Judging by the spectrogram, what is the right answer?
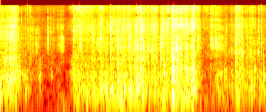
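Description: Loose gravel crunching and scraping in quick, irregular bursts, with a short lull about a second in.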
